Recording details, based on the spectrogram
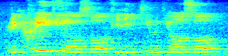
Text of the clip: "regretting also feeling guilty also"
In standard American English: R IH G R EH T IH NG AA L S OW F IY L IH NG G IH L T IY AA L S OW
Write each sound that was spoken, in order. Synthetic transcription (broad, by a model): R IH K R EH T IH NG AA L S OW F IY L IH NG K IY W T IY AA L S OW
